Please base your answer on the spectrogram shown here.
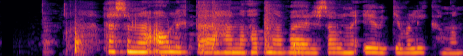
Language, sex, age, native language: Icelandic, female, 18-19, Icelandic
